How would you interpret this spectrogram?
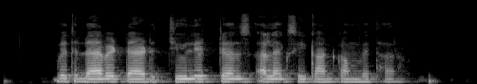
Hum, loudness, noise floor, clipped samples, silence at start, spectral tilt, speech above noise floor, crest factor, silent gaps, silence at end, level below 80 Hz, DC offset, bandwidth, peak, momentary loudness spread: none; -22 LUFS; -54 dBFS; under 0.1%; 0.05 s; -7 dB/octave; 32 dB; 20 dB; none; 0.45 s; -62 dBFS; under 0.1%; 11 kHz; -4 dBFS; 19 LU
